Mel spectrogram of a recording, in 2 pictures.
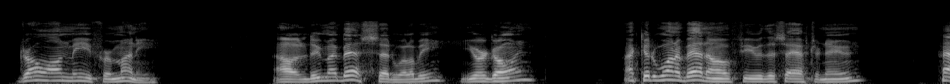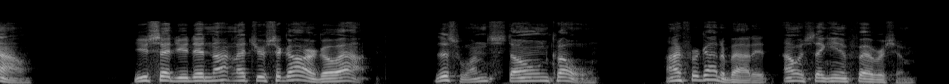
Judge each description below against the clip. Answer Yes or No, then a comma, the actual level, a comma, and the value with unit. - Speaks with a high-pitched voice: No, medium, 150 Hz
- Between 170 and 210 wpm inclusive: No, average, 160 wpm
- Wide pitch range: Yes, wide, 5.8 semitones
